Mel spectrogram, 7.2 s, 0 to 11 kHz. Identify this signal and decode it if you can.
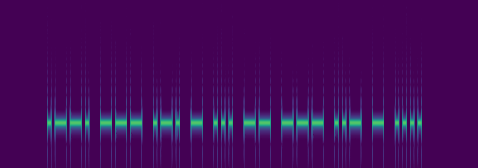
Morse code, heard as a keyed tone, about 21 wpm, 800 Hz. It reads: PORTSMOUTH
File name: fromSMs / FromSMs mp3s / Cities@20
